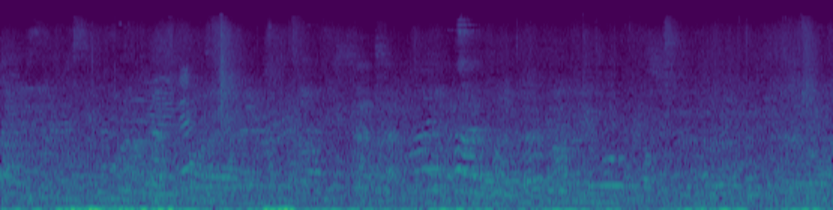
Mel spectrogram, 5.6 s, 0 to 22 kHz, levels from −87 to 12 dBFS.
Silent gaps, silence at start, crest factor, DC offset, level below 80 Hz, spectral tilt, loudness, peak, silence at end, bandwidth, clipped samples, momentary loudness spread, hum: none; 0 s; 16 dB; under 0.1%; -44 dBFS; -5 dB/octave; -45 LUFS; -20 dBFS; 0 s; 15 kHz; under 0.1%; 4 LU; none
